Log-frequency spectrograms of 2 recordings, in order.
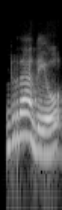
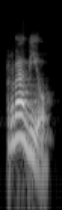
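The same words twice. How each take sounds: First: "radio" said slowly as "rá-de-o"; ultracorrected vowel. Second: Said in the usual way. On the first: Shown as a demonstration. Teacher shows a classic overcorrection, "radio" pronounced "radeo". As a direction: turn the i of "radio" into E. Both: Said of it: "en vez de radio".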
